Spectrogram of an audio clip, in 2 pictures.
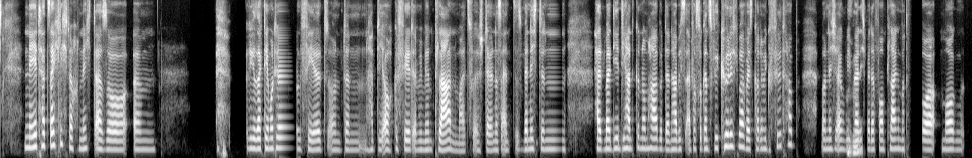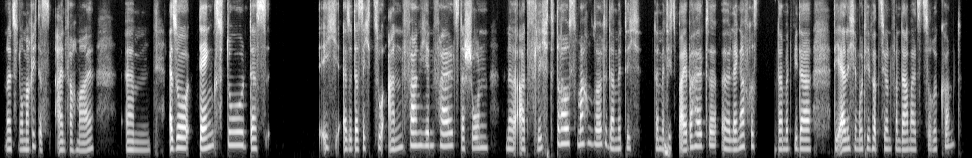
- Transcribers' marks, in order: none
- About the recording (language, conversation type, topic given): German, advice, Wie finde ich Motivation, um Hobbys regelmäßig in meinen Alltag einzubauen?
